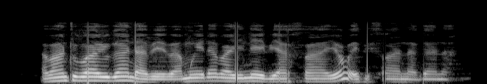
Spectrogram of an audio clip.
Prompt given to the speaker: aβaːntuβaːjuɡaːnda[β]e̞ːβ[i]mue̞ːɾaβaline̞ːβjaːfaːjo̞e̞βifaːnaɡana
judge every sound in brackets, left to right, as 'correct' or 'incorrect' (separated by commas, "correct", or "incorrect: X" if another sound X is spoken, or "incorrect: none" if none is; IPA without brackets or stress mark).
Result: correct, incorrect: a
